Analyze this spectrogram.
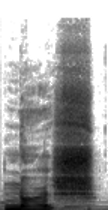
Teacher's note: You can spot a sh sound at the end.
